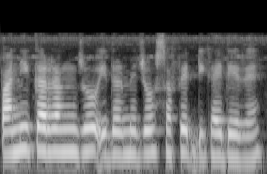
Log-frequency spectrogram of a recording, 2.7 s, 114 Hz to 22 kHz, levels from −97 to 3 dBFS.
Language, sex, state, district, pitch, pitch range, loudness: Hindi, female, Arunachal Pradesh, Longding, 215 Hz, 200-225 Hz, -19 LUFS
